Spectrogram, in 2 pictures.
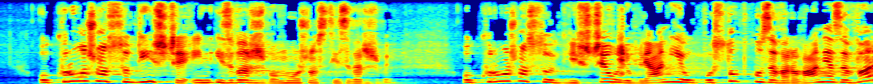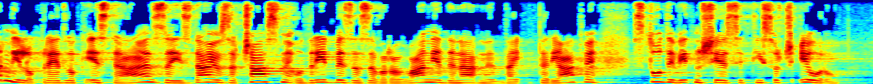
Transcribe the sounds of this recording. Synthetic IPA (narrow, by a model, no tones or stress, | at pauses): ɔkɾoːʒnɔsɔd̪iʃt͡ʃɛʔinizʋəɾʒbɔmoːʒnɔst̪iːzʋəɾʒbɛ̰ | ɔkɾoːʒnɔsɔd̪iʃt͡ʃɛuljubljaːnijɛwpɔst̪oːpkuzaʋaɾɔʋaːnjazaʋəɾnilɔpɾɛːd̪lɔkɛst̪ɛajzaizd̪aːjɔzat͡ʃaːsnɛʔɔd̪ɾeːd̪bɛzazaʋaɾɔʋaːnjɛd̪ɛnaːɾnɛt̪ɛɾjaːt̪ʋɛst̪oːd̪ɛʋeːt̪inʃeːzd̪ɛsɛt̪ːisɔt͡ʃeːwɾɔ̰w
